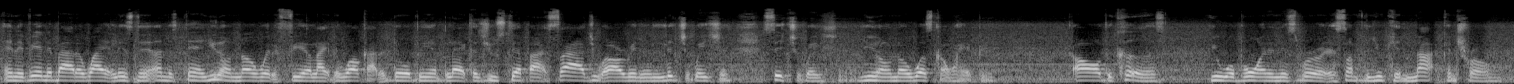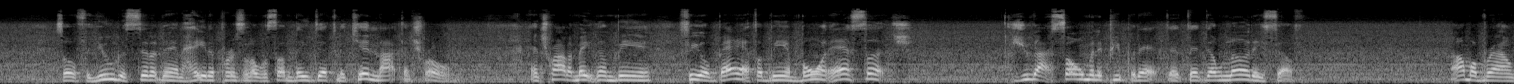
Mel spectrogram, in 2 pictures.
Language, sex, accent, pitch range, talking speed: English, female, American, 170-195 Hz, 190 wpm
